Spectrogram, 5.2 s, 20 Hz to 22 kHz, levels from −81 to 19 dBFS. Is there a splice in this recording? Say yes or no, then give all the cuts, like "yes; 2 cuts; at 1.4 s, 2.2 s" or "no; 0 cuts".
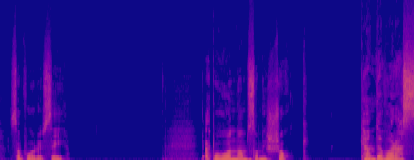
yes; 1 cut; at 2.6 s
